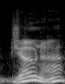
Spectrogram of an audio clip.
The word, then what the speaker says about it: Jonah: for a study of Jonah. I'm sure many of you know the Hebrew word for dove is Yonah, which we pronounce Jonah.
